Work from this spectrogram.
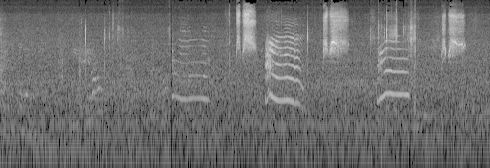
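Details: Cats, one of them pregnant, meowing while being fed: several clear, harmonic meows, some rising then falling, spread over the recording, with faint background noise.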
